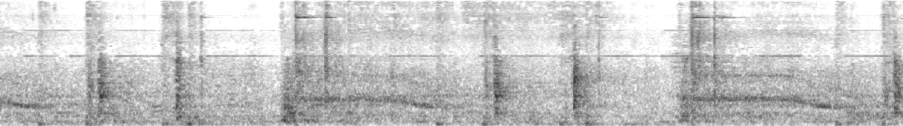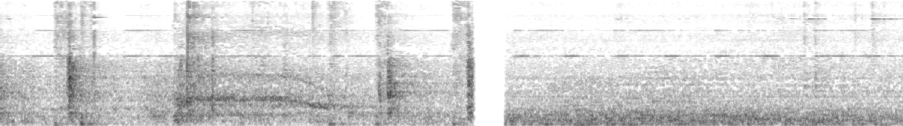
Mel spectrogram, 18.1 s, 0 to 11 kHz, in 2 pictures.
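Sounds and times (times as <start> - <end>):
machine clacks and knocks: 0.2 - 7.5, 8.4 - 10.2.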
